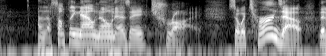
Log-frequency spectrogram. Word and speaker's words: trie: be a gotcha a try is sort of a fancier tree and it's short for retrieval but pronounced try for weird historical reasons but a try is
